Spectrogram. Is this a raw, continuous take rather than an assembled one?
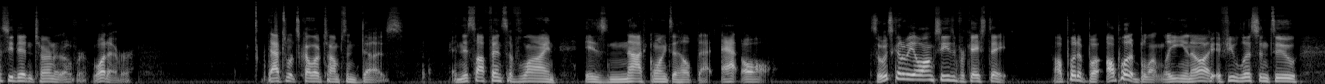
no; 1 cut; at 12.1 s

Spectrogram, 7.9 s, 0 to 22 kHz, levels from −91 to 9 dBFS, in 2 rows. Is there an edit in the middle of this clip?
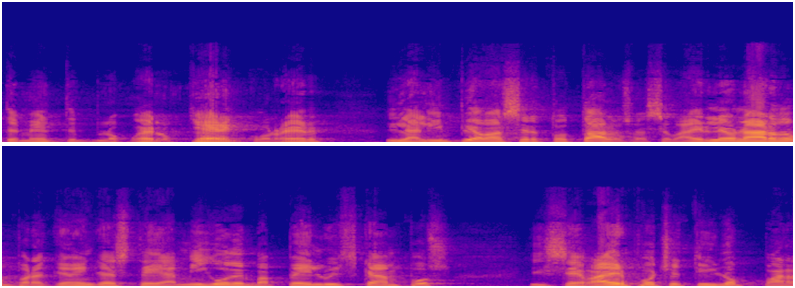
no; 0 cuts

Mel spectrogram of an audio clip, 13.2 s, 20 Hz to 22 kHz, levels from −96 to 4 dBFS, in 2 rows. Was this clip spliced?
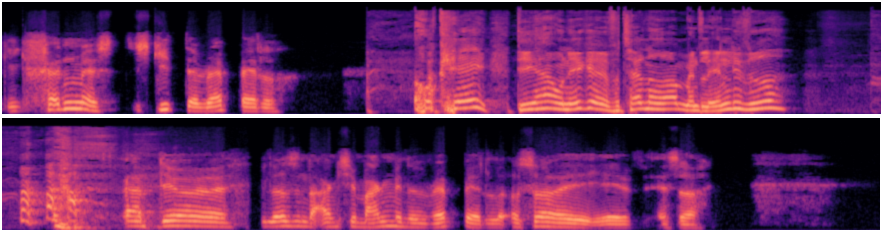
yes; 3 cuts; at 1.5 s, 5.3 s, 8.4 s

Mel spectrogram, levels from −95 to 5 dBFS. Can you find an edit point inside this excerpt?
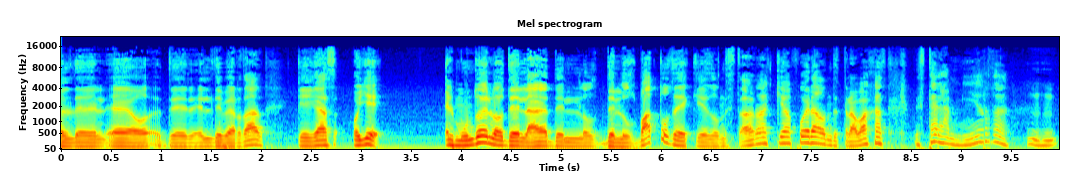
no; 0 cuts

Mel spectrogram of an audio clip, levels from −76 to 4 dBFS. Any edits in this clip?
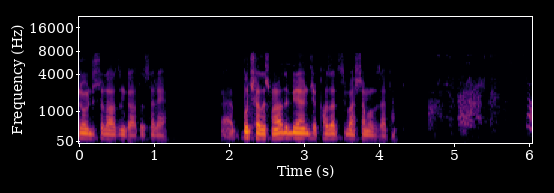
no; 0 cuts

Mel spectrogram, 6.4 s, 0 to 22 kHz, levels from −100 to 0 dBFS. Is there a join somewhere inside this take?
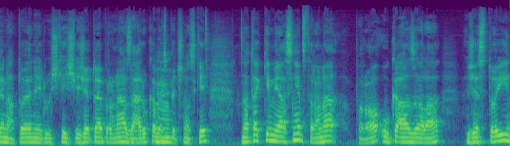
yes; 2 cuts; at 0.9 s, 3.8 s

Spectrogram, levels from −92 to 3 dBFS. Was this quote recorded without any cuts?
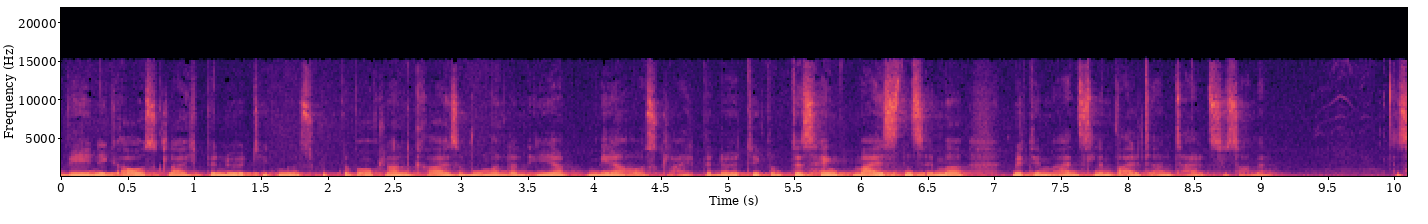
yes; 0 cuts

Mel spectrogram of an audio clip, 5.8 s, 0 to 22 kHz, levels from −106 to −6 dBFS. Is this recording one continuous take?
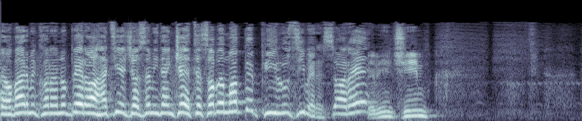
yes; 0 cuts

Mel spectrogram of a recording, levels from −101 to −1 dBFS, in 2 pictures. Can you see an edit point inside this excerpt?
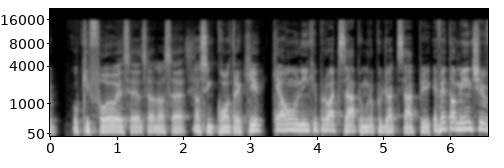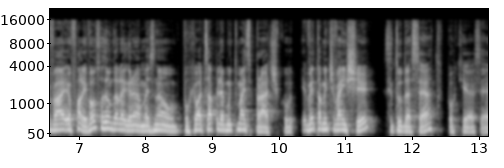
no; 0 cuts

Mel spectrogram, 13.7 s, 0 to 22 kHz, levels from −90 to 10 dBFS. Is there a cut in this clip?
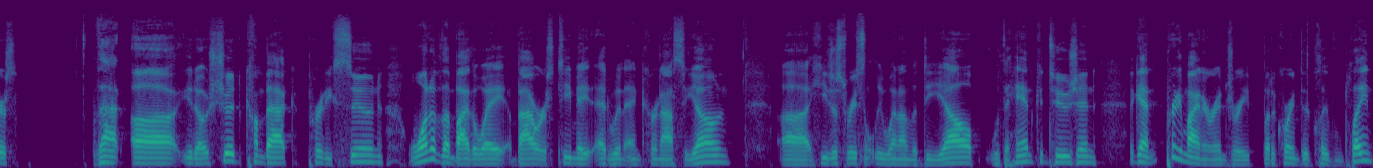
no; 0 cuts

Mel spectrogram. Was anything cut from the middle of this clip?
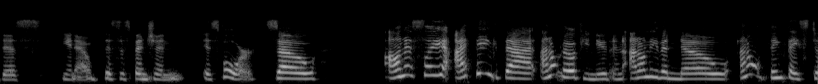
yes; 3 cuts; at 1.0 s, 2.6 s, 6.1 s

